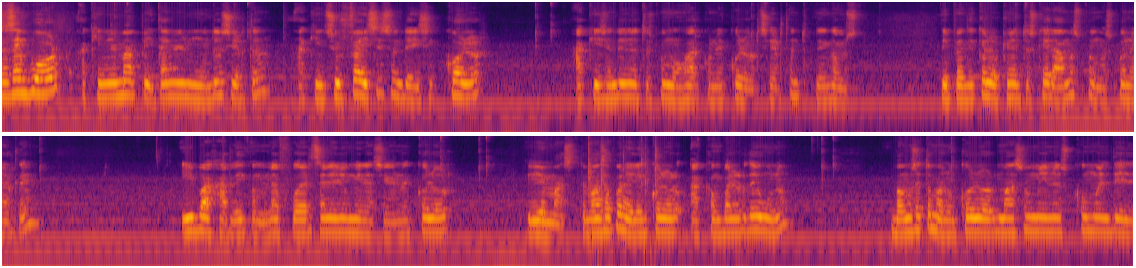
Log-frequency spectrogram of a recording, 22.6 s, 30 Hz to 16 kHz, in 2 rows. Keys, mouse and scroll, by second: 1.1 click, 2.3 click, 5.3 click, 7.5 click, 10.1 click, 11.7 click, 15.1 click, 16.1 click, 17.3 KP_1, 17.7 Return, 19.5 click, 20.8-22.6 drag.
